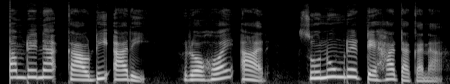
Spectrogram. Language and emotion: Santali, neutral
